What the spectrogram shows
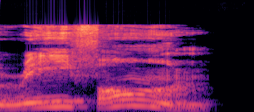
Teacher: William put the accent on the first syllable.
